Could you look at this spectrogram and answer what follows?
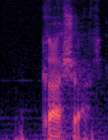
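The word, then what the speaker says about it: Goshawk: uh g h a w k that's how it's spelled I think you spelled it wrong g o s h a w k go shock okay yeah nailed it I'm going to fact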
